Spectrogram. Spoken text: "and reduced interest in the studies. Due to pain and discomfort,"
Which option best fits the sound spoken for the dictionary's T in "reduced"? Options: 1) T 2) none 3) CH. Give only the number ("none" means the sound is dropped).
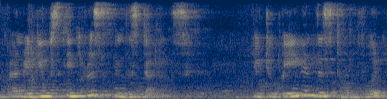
2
